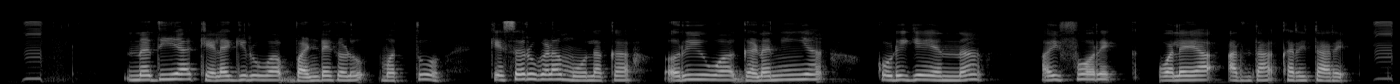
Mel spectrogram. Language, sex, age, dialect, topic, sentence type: Kannada, female, 31-35, Mysore Kannada, agriculture, statement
